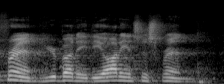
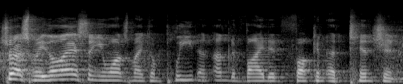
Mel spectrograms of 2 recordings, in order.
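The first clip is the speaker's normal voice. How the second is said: normal talking voice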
